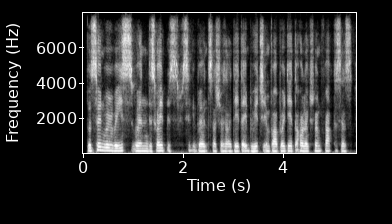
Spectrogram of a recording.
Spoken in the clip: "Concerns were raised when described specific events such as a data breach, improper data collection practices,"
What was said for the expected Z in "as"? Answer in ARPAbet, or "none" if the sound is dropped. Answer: S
